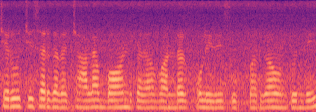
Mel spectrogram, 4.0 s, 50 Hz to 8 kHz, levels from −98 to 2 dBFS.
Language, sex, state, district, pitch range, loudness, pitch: Telugu, female, Andhra Pradesh, Anantapur, 175-190 Hz, -16 LUFS, 180 Hz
